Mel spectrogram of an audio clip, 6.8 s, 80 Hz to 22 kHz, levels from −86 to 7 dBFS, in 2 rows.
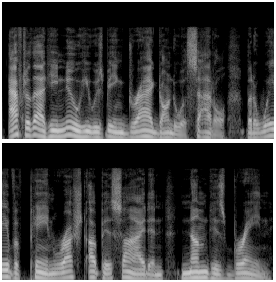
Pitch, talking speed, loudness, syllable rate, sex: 115 Hz, 210 wpm, -21 LUFS, 4.7 syllables/s, male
